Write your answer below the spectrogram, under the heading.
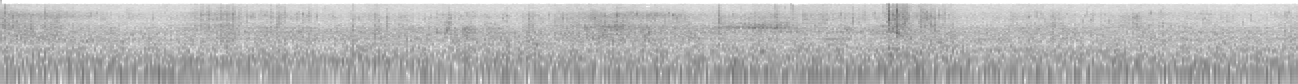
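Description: Boat engine running with a steady low hum, under wind buffeting the microphone. A brief click comes about four and a half seconds in.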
